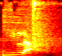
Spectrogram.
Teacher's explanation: bunyi I dengan ciri-ciri tinggi, depan, tak bulat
